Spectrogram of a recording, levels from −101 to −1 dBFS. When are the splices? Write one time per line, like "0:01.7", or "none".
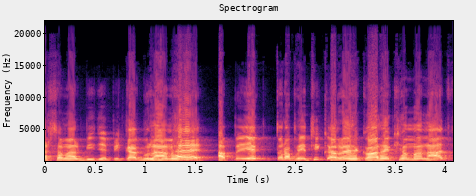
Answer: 0:01.7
